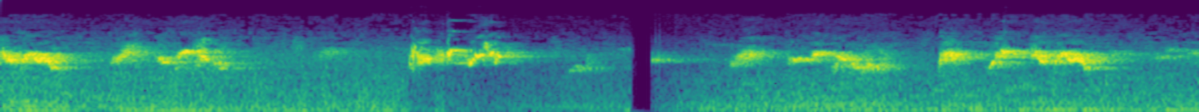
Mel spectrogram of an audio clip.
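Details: Bulbul song for training young birds to sing, a red-whiskered bulbul delivering its doubled style: loud, fluty warbled phrases repeated in bursts with brief breaks, steady and close.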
